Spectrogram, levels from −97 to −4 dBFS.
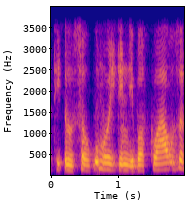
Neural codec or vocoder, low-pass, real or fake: codec, 16 kHz, 0.5 kbps, FunCodec, trained on LibriTTS, 25 frames a second; 3.6 kHz; fake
